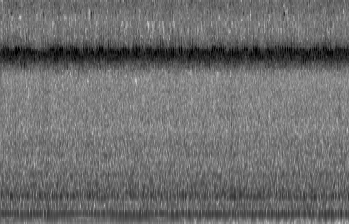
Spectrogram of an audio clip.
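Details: Steady high-pitched chirping from a large group of farmed crickets, a seamless ringing wall of sound with slight flutter and a faint low hum.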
